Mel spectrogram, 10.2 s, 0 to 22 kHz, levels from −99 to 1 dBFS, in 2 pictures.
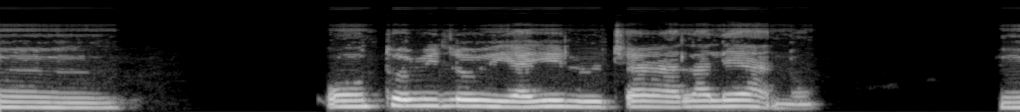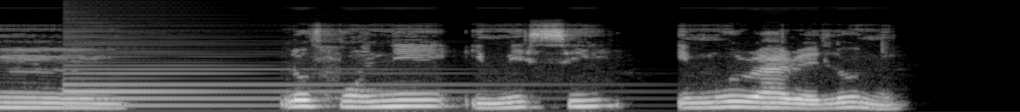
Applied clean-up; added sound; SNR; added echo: none; Acoustic guitar; 15 dB; none.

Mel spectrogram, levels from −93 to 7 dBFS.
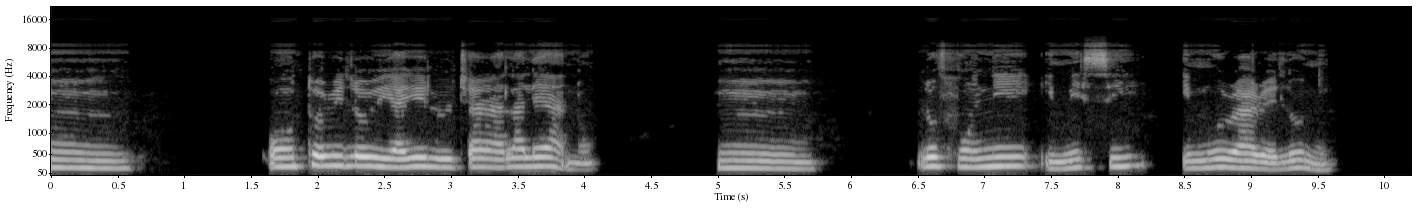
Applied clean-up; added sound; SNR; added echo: none; none; none; none.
